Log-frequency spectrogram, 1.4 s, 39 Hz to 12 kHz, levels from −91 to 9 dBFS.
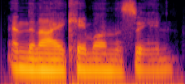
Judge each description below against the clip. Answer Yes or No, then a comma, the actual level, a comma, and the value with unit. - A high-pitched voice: No, low, 110 Hz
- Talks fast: Yes, fast, 300 wpm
